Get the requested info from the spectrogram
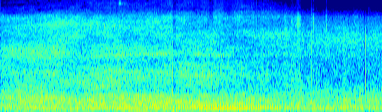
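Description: City street traffic with a motorcycle engine running close by, swelling in the middle and easing off again.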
